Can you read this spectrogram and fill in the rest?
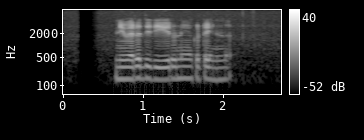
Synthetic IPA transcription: niʋɐɾɐd̪it̪iːɾɐɳɐjɐkːɐʈenːə

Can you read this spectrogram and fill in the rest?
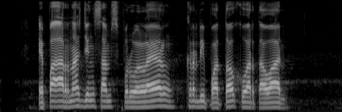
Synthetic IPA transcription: ʔɛpaːrnasd͡ʒɨŋsamspɾulɛlkərdipɔt̪ɔkuwart̪awan

